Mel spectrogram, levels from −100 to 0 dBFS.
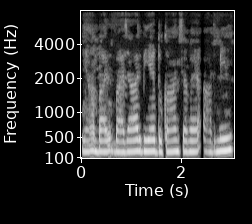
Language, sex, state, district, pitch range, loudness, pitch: Hindi, female, Bihar, Purnia, 215-225 Hz, -17 LUFS, 220 Hz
